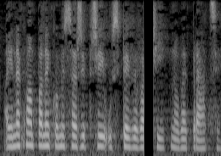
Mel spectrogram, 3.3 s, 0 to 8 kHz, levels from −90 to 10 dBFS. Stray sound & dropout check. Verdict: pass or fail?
fail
